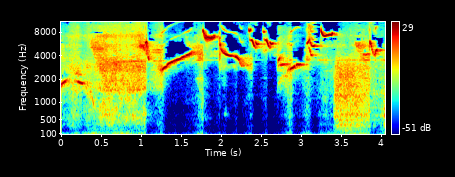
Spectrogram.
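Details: Between two bursts of rustling noise, a caged oriental white-eye with joined brows gives a rapid string of very high, thin whistled slurs and sharp chips in its varied continuous song.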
